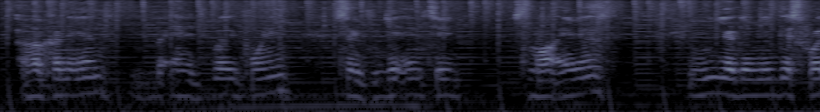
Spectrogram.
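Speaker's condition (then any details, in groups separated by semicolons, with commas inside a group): Cerebral palsy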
